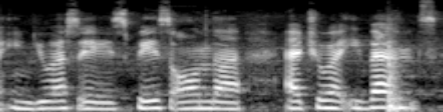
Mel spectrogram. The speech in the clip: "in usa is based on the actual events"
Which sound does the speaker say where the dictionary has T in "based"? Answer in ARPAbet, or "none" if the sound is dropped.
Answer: none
